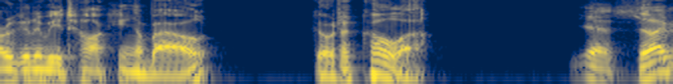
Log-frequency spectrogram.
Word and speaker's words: Gotu Kola: today we are going to be talking about go to Cola yes did I pronounce that right yeah go to Cola g t u k no there two words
